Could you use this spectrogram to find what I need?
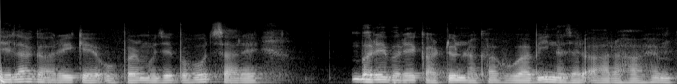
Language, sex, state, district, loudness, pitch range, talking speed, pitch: Hindi, male, Arunachal Pradesh, Lower Dibang Valley, -17 LUFS, 95-105 Hz, 150 wpm, 100 Hz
